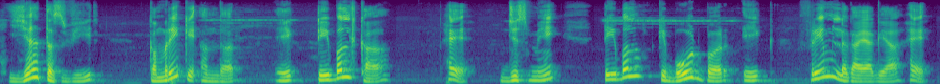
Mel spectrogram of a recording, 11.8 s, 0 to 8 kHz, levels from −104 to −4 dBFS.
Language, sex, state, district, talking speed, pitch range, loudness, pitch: Hindi, male, Uttar Pradesh, Hamirpur, 95 wpm, 130-180 Hz, -21 LUFS, 155 Hz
